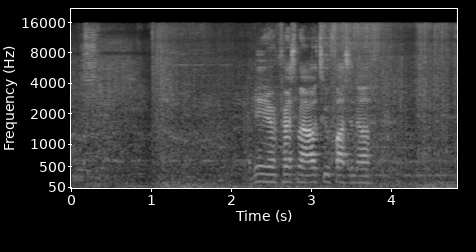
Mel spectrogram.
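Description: A fiery explosion bursts with a loud boom.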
